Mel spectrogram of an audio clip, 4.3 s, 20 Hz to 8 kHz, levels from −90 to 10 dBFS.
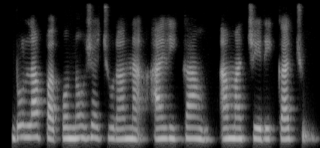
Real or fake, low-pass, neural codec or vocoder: fake; 7.2 kHz; codec, 24 kHz, 0.9 kbps, WavTokenizer, large speech release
